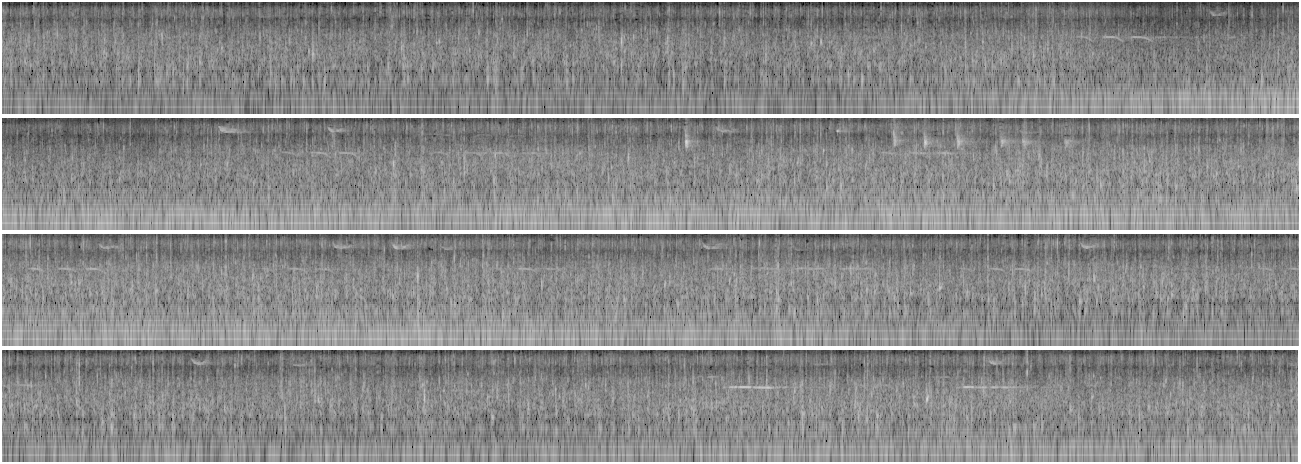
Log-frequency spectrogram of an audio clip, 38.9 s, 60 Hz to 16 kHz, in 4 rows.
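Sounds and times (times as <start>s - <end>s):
water trickling and pouring: 0.0s - 38.9s
high bird chirps: 16.3s - 17.8s.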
